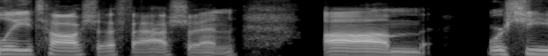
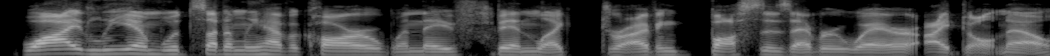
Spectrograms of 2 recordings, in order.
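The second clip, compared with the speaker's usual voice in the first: ordinary delivery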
